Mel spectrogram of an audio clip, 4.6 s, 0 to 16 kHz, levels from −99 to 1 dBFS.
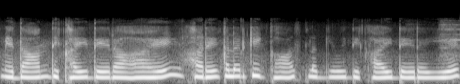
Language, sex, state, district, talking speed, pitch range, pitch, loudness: Hindi, female, Uttarakhand, Uttarkashi, 170 wpm, 210-235 Hz, 220 Hz, -11 LUFS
